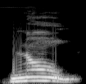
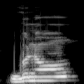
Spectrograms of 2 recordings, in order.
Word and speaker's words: gnome: जैसे यहां पर लिखा है जी एन ओ एम ई और इसको पढ़ा जाएगा नोम। इसका सही उच्चारण होगा नोम। यदि आप इसको गुणो या इसके अतिरिक्त कुछ भी आप पढ़ते हैं तो वह गलत है।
